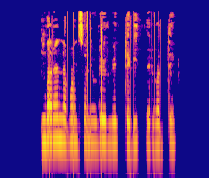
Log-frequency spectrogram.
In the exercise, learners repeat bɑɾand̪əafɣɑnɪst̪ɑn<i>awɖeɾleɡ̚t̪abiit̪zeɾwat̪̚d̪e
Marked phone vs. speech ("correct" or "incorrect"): incorrect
